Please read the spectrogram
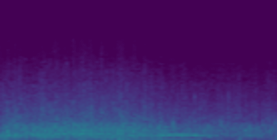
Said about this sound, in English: Give it up for Ryan, studio audience.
